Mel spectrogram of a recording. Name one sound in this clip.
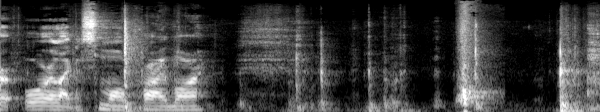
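A plastic clip snaps as it is pried loose.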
